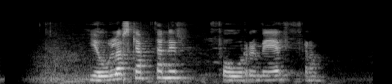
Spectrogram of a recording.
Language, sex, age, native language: Icelandic, female, 30-39, Icelandic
